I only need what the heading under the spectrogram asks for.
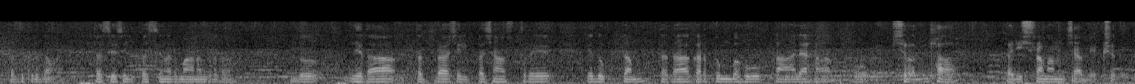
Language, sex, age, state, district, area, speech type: Sanskrit, male, 30-45, Kerala, Ernakulam, urban, spontaneous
